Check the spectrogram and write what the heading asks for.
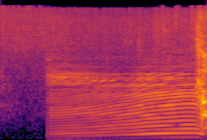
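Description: A dairy cow mooing: one long, low moo that starts about half a second in and grows louder.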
